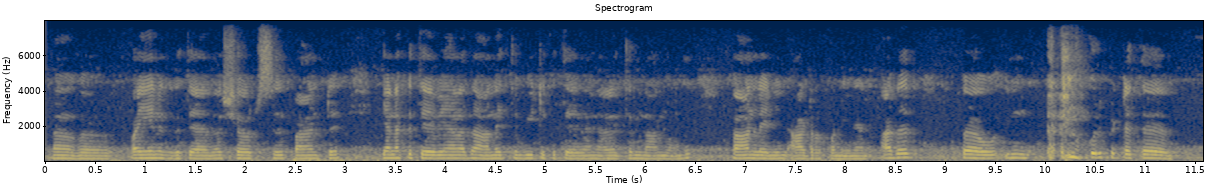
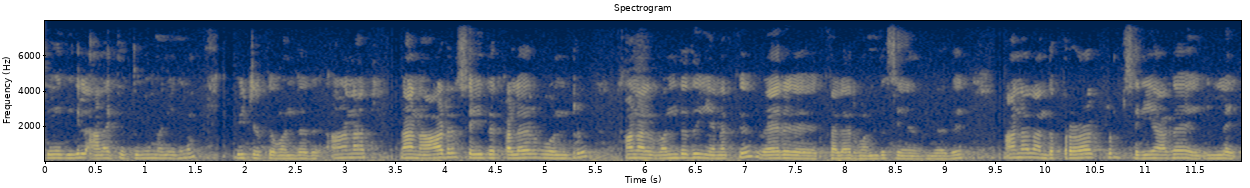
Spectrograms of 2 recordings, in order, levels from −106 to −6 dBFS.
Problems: constant background noise, background conversations at intervals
